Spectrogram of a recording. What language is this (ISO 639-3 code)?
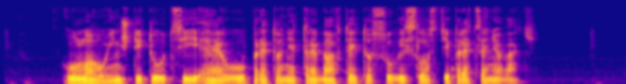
slk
